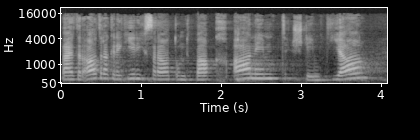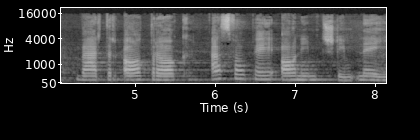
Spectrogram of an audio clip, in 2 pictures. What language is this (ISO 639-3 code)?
gsw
